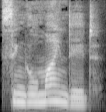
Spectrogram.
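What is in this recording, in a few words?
"single-minded", British English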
